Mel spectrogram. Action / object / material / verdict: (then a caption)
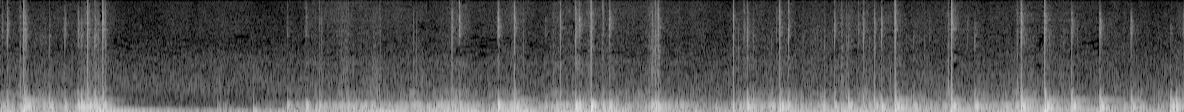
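scrape / metal mesh microphone grille / metal mesh / none. Long fingernails slowly scratch the side of the hollow metal mesh grille on a black microphone with no windscreen. The result is a dense, uneven patter of close, dry scratches and ticks, heavy in the low end with a steady low hum underneath and sharp bright clicks on top.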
